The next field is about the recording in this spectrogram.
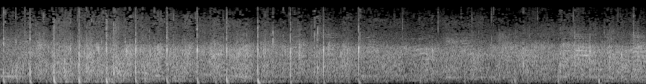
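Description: An audience claps steadily for several seconds, a dense, even patter of many hands with sharp individual claps standing out, staying fairly loud throughout with no speech.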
